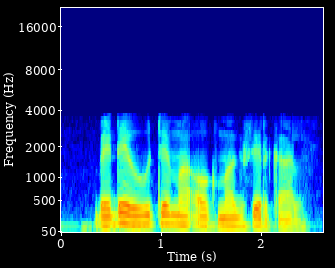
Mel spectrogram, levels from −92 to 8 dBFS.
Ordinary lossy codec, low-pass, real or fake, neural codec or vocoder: none; 3.6 kHz; real; none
